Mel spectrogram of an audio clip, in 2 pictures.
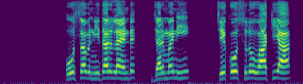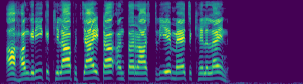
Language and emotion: Maithili, neutral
